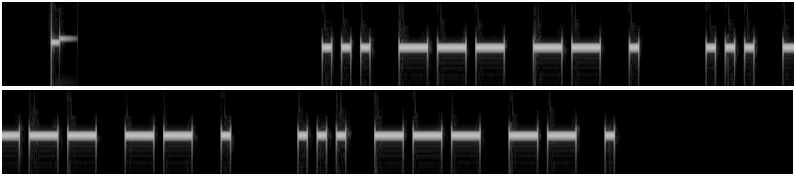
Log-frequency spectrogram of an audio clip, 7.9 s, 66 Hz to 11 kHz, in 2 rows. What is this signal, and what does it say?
Morse code, heard as a keyed tone, about 25 wpm, 700 Hz. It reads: SOME SOME SOME
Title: Top 100 Words Repeated 25wpm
